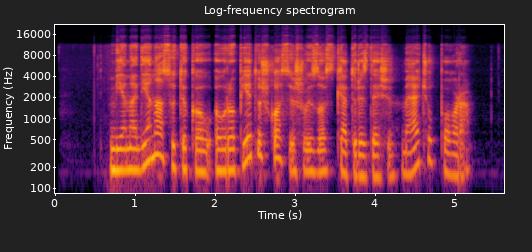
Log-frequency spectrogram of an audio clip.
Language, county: Lithuanian, Alytus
